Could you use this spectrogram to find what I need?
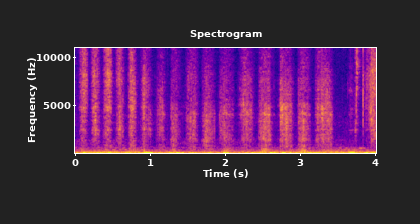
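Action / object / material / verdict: scrape / wax pillar candle / wax / none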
